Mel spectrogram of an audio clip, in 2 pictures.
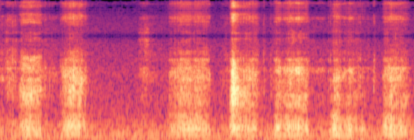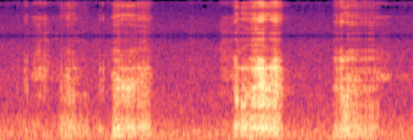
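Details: Coton de Tulear puppy Suki attacking and dancing in play, giving a steady stream of quiet, rasping growls and grumbles in short bursts, recorded close in a small room.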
